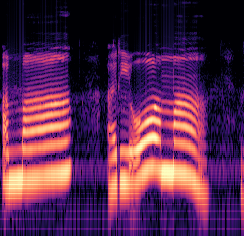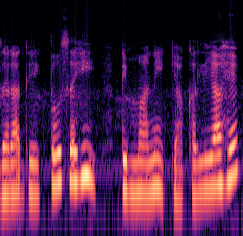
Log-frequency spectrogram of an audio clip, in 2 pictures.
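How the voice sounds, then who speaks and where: A woman teacher voicing a panicked young widowed mother who cries out for her son in high, tearful calls. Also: takes it slowly, vocal fry, dull audio. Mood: frantic, tearful.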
